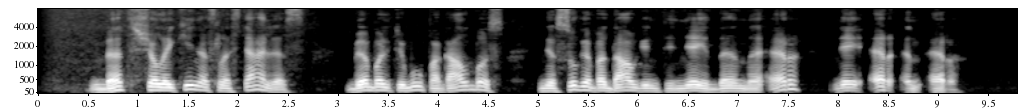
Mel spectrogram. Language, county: Lithuanian, Vilnius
